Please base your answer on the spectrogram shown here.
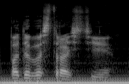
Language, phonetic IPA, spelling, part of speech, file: Russian, [pədəbɐˈstrasʲtʲɪje], подобострастие, noun, Ru-подобострастие.ogg
- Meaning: servility, obsequiousness, subservience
